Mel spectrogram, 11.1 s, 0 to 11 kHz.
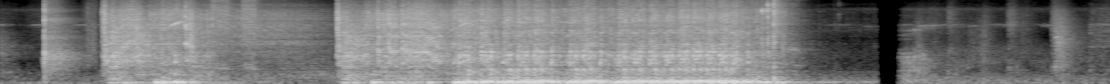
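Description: An old Toyota Land Cruiser FJ40 pulled from a junkyard cranks briefly, then catches and runs loud and close with a rough carburetor, revving unevenly before cutting out and restarting.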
